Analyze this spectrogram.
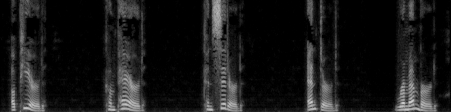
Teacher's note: Ed is pronounced like d with no extra syllable after verbs ending with an R sound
